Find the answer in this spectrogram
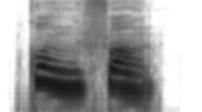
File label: "供奉", Chinese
